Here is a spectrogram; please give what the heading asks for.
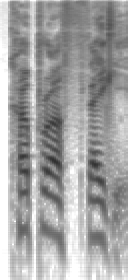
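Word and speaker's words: coprophagy: This is a behavior called copagy.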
